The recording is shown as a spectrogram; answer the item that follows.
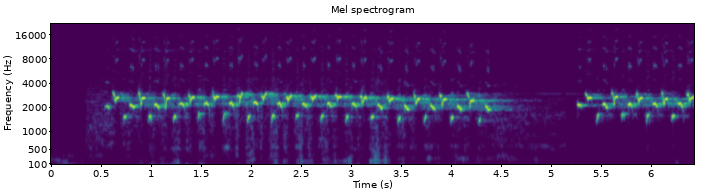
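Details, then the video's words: Trucukan in long 'ropel' song meant to get birds singing: a steady, fast train of bright chirping whistles for about four seconds, a quiet pause, then the chatter resumes. "trucukan gacor TARUNG ROPEL PANJANG pancingan trucukan agar bunyi"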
